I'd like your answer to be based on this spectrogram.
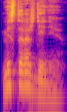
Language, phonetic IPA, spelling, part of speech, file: Russian, [mʲɪstərɐʐˈdʲenʲɪje], месторождение, noun, Ru-месторождение.ogg
- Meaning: deposit, field (e.g. coal field), formation, bed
